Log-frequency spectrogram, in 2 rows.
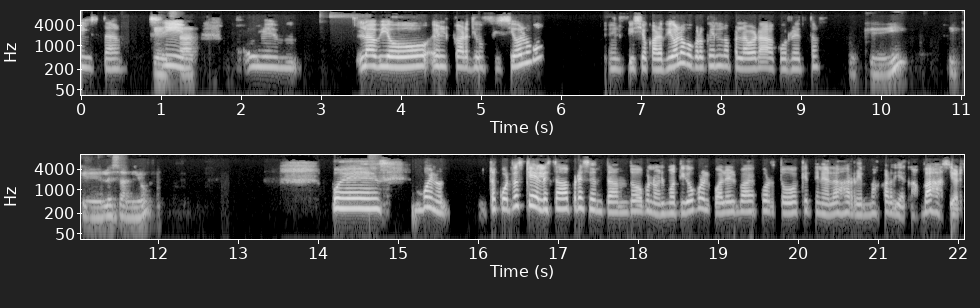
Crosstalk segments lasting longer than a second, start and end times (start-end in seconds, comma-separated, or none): none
